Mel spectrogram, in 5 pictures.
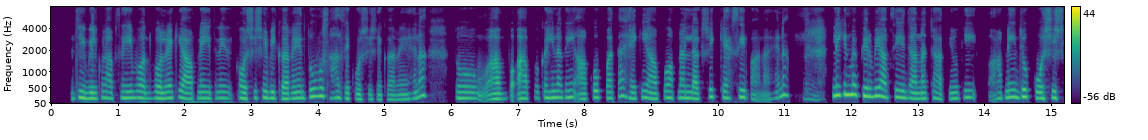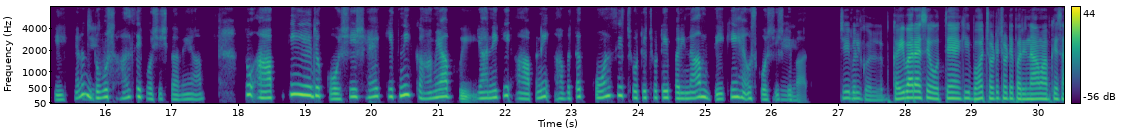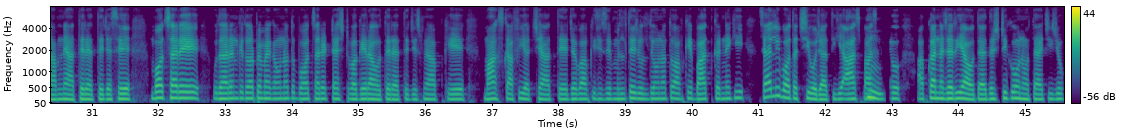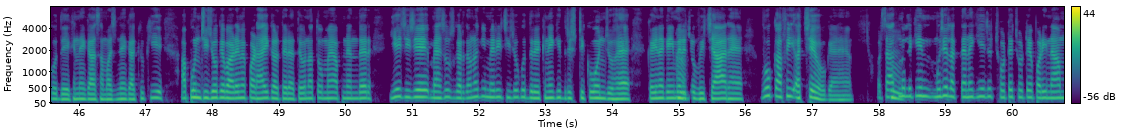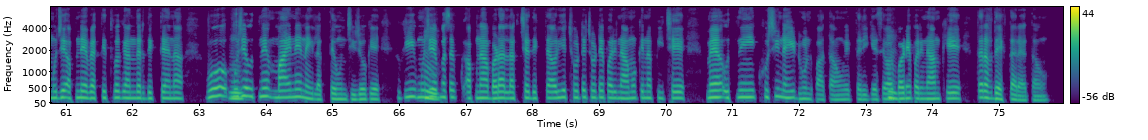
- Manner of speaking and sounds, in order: in English: "मार्क्स"; other background noise
- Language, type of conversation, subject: Hindi, advice, नतीजे देर से दिख रहे हैं और मैं हतोत्साहित महसूस कर रहा/रही हूँ, क्या करूँ?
